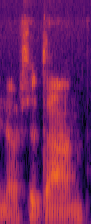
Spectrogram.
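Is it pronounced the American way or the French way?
French. It is said the French way.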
